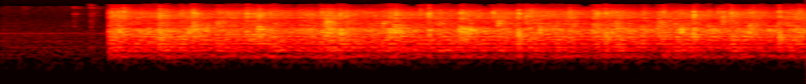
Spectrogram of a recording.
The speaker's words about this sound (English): They're all smiling and clapping.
